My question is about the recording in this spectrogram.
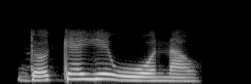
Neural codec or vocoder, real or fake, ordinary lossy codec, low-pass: none; real; Opus, 24 kbps; 5.4 kHz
